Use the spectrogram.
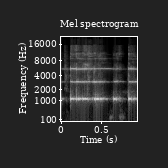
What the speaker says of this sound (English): Like a cowbell.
